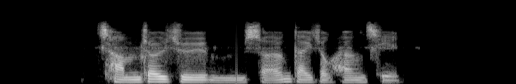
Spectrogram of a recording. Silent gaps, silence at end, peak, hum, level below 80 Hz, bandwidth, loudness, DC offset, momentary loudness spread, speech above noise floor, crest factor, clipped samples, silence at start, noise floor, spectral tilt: none; 1.15 s; -2 dBFS; none; -60 dBFS; 7.8 kHz; -18 LUFS; under 0.1%; 7 LU; over 72 dB; 18 dB; under 0.1%; 1 s; under -90 dBFS; -4.5 dB/octave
